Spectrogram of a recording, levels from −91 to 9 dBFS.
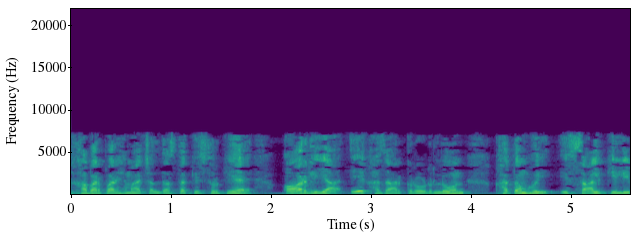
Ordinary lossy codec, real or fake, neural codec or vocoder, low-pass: AAC, 48 kbps; real; none; 7.2 kHz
